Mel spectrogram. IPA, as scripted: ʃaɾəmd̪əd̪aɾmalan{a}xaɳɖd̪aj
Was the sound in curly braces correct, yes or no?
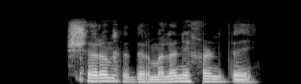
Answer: no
